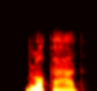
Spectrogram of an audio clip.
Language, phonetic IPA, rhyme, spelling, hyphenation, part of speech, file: Hungarian, [ˈblokaːd], -aːd, blokád, blo‧kád, noun, Hu-blokád.ogg
- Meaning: blockade (the isolation of something)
